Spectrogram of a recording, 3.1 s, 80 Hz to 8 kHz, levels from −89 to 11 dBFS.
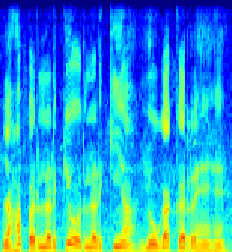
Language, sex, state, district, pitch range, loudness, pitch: Hindi, male, Jharkhand, Ranchi, 135-160 Hz, -17 LUFS, 145 Hz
